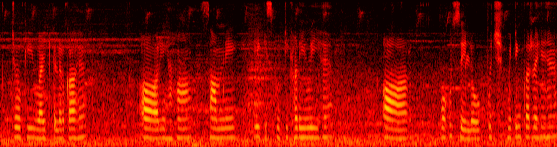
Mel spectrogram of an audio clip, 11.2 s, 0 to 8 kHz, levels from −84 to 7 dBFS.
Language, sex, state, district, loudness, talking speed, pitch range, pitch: Hindi, female, Uttar Pradesh, Muzaffarnagar, -32 LUFS, 125 wpm, 180-200 Hz, 195 Hz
